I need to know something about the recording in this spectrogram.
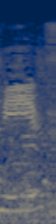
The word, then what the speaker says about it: Niamh: So it's Neve. Neve. Yeah. How do you spell that? So it's Niamh. With a H on the end of it.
